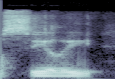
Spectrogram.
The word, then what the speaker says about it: Celey: under my name silly it's the only j a m o u l on linkedin um and silly is spelled like celery without the r uh so i'm right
